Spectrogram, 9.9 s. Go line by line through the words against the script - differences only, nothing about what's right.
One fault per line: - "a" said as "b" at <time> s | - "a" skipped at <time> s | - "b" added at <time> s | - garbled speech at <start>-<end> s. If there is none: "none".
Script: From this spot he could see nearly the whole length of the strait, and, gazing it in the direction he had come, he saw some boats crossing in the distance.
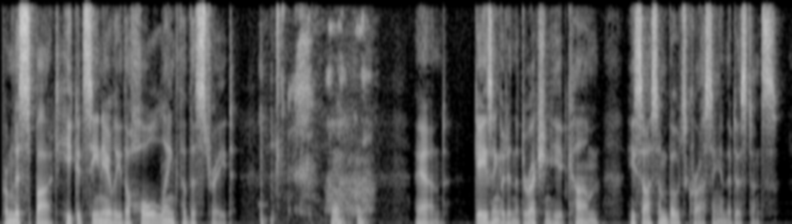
none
